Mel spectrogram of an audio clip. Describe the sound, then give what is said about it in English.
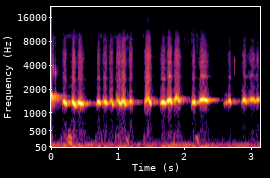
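A person whistles a tune in imitation of a whistle being blown, a quick string of short, clipped notes at a fairly steady high pitch, bright and alone without speech. “he reaches down, he grabs the whistle again, and now he's belting out a tune.”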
